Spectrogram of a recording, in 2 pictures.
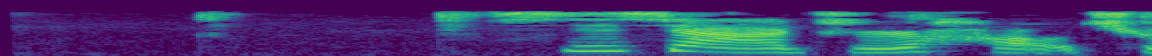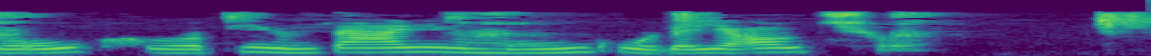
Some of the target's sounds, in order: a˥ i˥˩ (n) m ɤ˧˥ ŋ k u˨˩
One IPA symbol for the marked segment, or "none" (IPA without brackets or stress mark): ŋ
